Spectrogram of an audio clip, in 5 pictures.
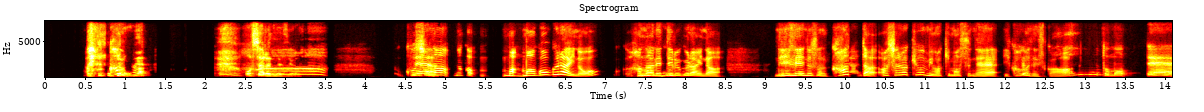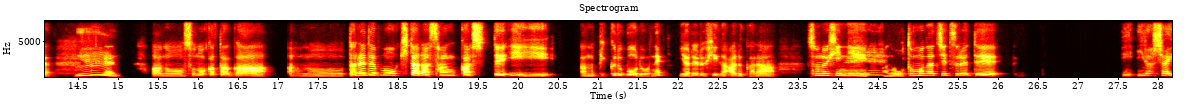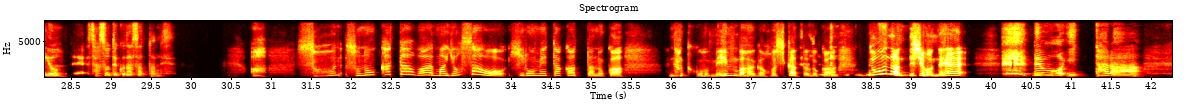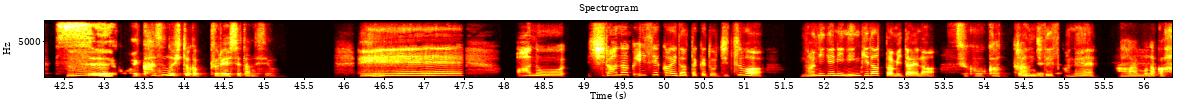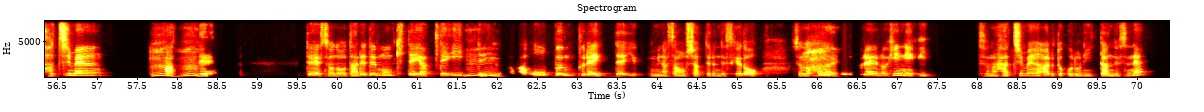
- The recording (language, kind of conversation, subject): Japanese, podcast, 最近ハマっている遊びや、夢中になっている創作活動は何ですか？
- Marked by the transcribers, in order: laugh; laughing while speaking: "なんかこうメンバーが欲しかったとか、どうなんでしょうね"; laugh; laughing while speaking: "そう"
